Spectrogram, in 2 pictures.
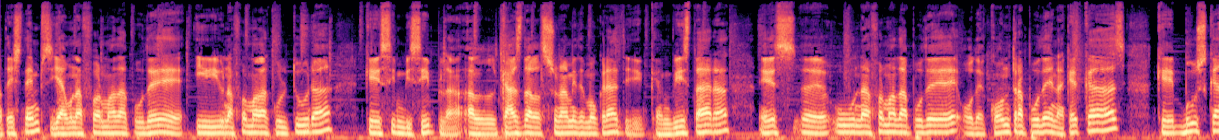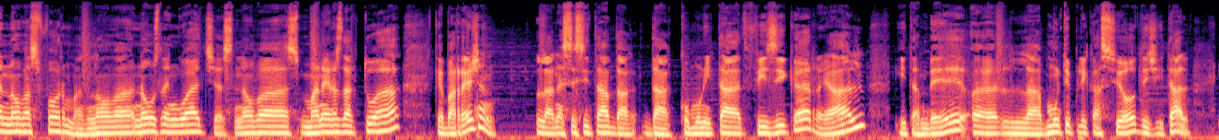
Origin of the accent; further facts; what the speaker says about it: Italy; Catalan is a second language; now in Barcelona, Spain; Bueno, porto molts anys aquí a Barcelona, però sóc d'Itàlia, originalment.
